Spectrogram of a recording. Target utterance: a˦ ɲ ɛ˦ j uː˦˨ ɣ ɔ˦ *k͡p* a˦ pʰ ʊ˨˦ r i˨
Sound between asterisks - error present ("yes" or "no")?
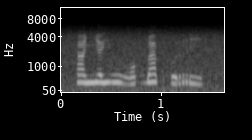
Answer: yes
